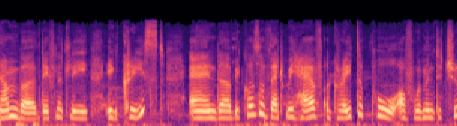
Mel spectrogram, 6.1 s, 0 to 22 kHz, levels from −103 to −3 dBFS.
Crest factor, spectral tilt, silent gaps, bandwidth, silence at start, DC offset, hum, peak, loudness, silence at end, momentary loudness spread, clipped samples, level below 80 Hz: 16 dB; -5.5 dB/octave; none; 11.5 kHz; 0 s; under 0.1%; none; 0 dBFS; -17 LUFS; 0 s; 7 LU; under 0.1%; -42 dBFS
